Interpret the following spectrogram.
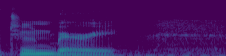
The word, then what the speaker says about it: Thunberg: Still hearing differing ideas about how her name is pronounced. I've heard her directly say her name, Thunberry, but I don't know if that's right or not.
